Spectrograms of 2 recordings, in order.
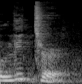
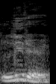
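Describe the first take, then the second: First: A British accent with a crisp T sound. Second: An American accent with the T flapped like R. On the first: "No inglês é, britânico, essa palavra seria dita como liter" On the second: "no inglês americano, a gente vai usar esse liter, que o T acaba ficando com som de R"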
